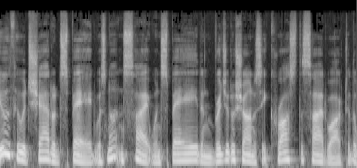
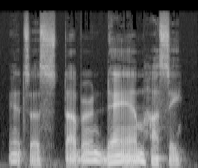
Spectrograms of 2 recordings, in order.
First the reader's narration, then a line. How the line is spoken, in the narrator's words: he said sadly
